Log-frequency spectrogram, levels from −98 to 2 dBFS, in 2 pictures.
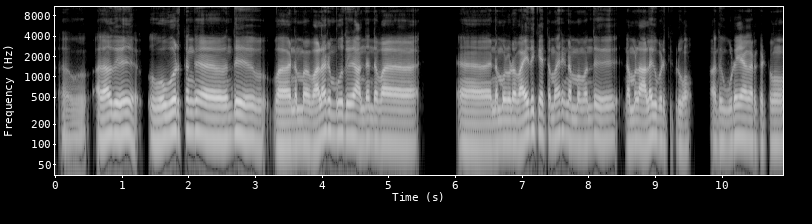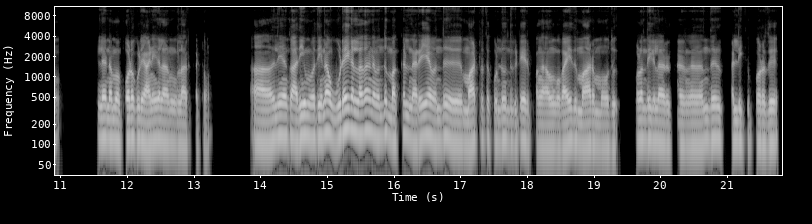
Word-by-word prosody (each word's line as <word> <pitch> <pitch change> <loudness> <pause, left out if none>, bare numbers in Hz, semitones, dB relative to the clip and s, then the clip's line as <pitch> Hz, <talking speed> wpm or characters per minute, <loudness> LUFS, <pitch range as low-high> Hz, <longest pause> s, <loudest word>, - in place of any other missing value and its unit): ஒவ் 65 0 -5 0.2
அதாவது 135 +3 +4 0.7
ஒவ்வொருத்தங்க 145 +3 +2 0.4
வந்து, 130 +4 +1 0.6
வ - - +2 0.3
நம்ம 110 +1 0 0.2
வளரும்போது, 140 +2 +2
அந்தந்த 115 +1 0
வ - - +4 1.4
அ - - +1 0.2
நம்மளோட 115 +1 +2
வயதுக்கு 145 +5 +3
ஏத்த 130 -1 -5
மாதிரி 140 +3 0
நம்ம 115 -1 -2
வந்து 120 +2 -4 0.4
நம்மள 110 +1 -1
அழகுபடுத்திகிடுவோம். 110 -4 -2 0.3
அது 110 0 -4
உடையாக 120 0 +1
இருக்கட்டும், 110 0 -5 0.7
இல்ல 125 0 +2
நம்ம 115 -1 +1
போடக்கூடிய 120 -1 +1
அணிகலன்ங்களா 105 -2 0
இருக்கட்டும். 100 - -16 0.6
அ - - -2 0.2
அதுலேயும் 130 +4 +1
அங்க 125 0 -1
அதிகமா 130 +2 +1
பாத்தீங்கன்னா, 130 +3 +2
உடைகள்ல 155 0 +3
தான் 160 - +1
அது 135 -2 +1
வந்து 145 +3 -3
மக்கள் 120 +3 -3
நெறைய 130 +4 +1
வந்து 115 +3 -2 0.3
மாற்றத்த 115 +2 -2
கொண்டு 110 +2 -2
வந்துகிட்டே 110 0 -3
இருப்பாங்க, 100 -1 -5
அவங்க 100 0 -1
வயது 110 +1 0
மாறும்போது. 100 -1 -1 0.3
குழந்தைகளா 115 -1 -1
இருக்கிறதுலருந்து 105 +2 -3 0.2
பள்ளிக்கு 110 -1 -5
போறது, 110 0 0
115 Hz, 135 wpm, -25 LUFS, 110-130 Hz, 1.4 s, அதாவது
